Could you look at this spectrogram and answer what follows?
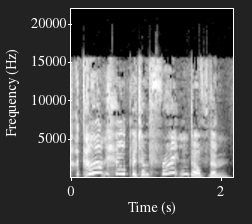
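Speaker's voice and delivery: very high, panicky woman's voice; frightened woman. Acted. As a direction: wail it in a high fearful voice. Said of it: "said a woman".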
